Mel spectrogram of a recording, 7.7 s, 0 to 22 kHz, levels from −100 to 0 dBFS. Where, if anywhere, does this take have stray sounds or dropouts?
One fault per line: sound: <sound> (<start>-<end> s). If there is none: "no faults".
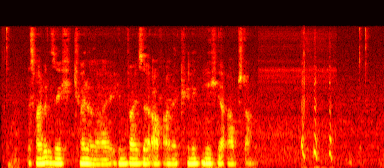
sound: laugh (6.0-6.7 s)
